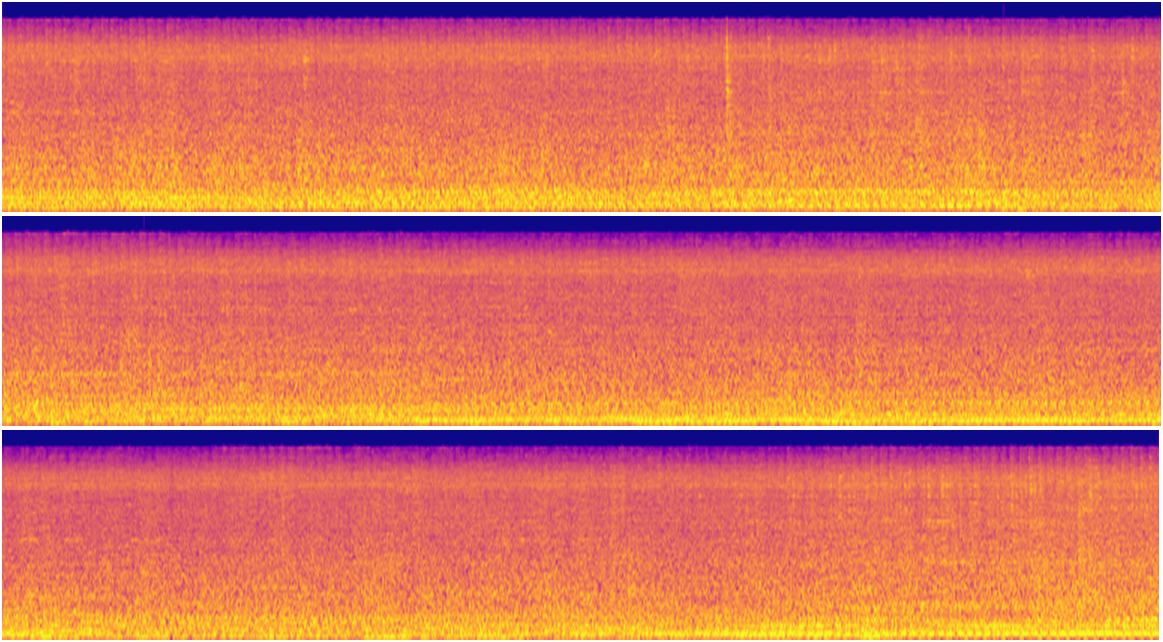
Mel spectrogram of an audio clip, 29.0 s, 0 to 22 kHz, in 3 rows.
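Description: PNB-675B concrete mixer with hopper and hoist running steadily under power, its drive and mixing drum turning. A deeper, steadier hum joins about twelve seconds in, with the hopper up on the hoist, and holds until near the end.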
